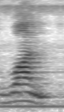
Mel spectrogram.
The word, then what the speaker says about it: one: example we can take we never pronounce on what do we pronounce we pronounce one and one is starting with w o is starting with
